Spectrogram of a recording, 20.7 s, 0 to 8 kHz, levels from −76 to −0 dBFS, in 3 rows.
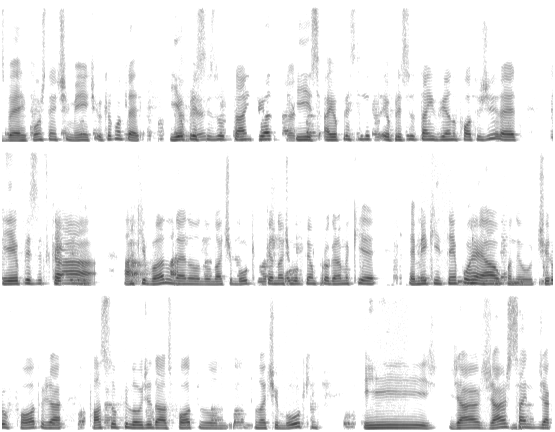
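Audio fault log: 0.03–18.29 s and 19.81–20.66 s, echo leak: a delayed copy of the speech trails the direct sound by 548 ms, roughly 10 dB down in the first stretch and 15 dB down in the second. This is likely loudspeaker pickup that the far end's echo canceller failed to remove. On a spectrogram it shows as fainter repeats of each harmonic pattern shifted about half a second later.
0.18–1.52 s, 3.05–11.77 s and 13.42–20.09 s, background gated by the echo canceller: while the loudspeaker plays, the room tone repeatedly drops away by as much as about 40 dB and then returns. The gaps total under a second in the first span and about three seconds in each of the other two. The waveform's noise floor falls to near-silence in abrupt notches, and the spectrogram shows blank patches between words.
2.58–3.81 s, speech suppressed in double talk: with both sides talking, the near speech dips sharply, by about 40 dB at worst, for a few hundred milliseconds in total. 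The likely cause is the canceller mistaking it for echo. On the waveform the envelope has bites taken out.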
